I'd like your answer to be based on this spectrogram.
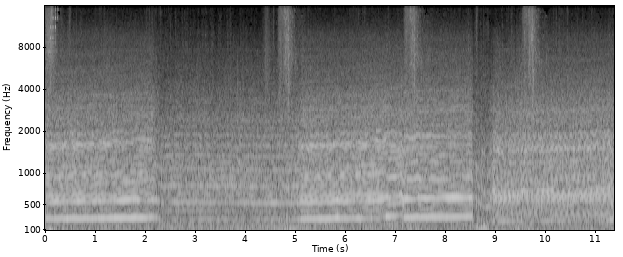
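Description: Aston Martin DB11 with a 5.2-litre twin-turbo V12 in Forza Horizon 4, droning loudly and steadily with rising and falling revs through several gear shifts, up close and with no talk over it.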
